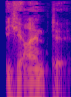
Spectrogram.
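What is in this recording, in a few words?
"einen", German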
